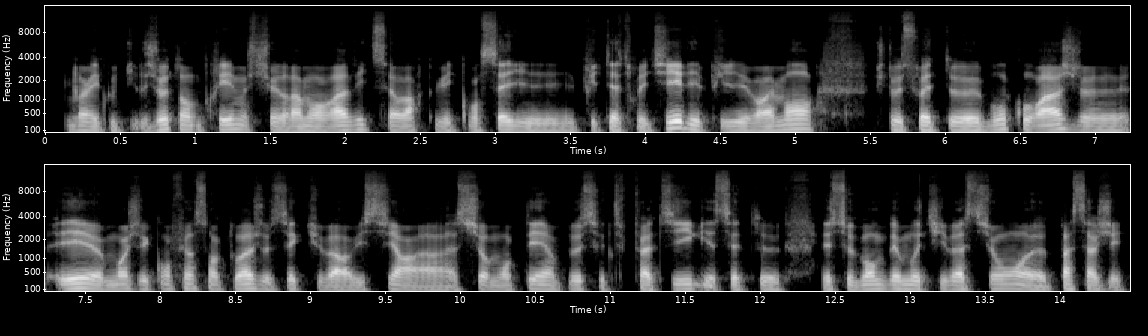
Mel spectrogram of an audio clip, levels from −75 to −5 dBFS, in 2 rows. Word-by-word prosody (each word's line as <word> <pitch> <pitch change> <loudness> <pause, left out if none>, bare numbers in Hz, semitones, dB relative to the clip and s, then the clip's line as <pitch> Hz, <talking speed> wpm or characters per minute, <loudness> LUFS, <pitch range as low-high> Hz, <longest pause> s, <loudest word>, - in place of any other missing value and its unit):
Bah, 95 -1 0
écoute, 90 -2 -6
je 85 +7 +1
t'en 110 -3 0
prie. 110 +3 +1
Moi, 110 - -3
je 95 - -10
suis - - -3
vraiment 90 0 +2
ravi 100 +4 +4
de 105 - -17
savoir 90 0 0
que - - -15
mes 85 - -4
conseils 95 +3 0
aient 85 0 -4
pu - - -9
t'être - - -1
utiles 135 - +5
et 105 - +1
puis, 95 -1 -4
vraiment, 95 +6 +3 0.4
je - - -15
te - - 0
souhaite, 95 -5 0
heu, 90 -1 +4
bon 100 +6 -1
courage, 105 0 +3
heu, 90 -1 -3
et 110 +3 +6
heu, 100 -3 +4
moi, 95 +3 0
j'ai 95 -2 -5
confiance 105 +1 -5
en 95 - -1
toi. 105 +4 +3
Je 95 -5 -5
sais 80 - -4
que - - -27
tu - - -11
vas 80 - +4
réussir 80 0 -1
à 75 +1 -1
surmonter 90 +4 -1
un 95 - 0
peu 95 +3 -4
cette 95 - -8
fatigue 100 -1 0
et 85 - -1
cette, - - -5
heu 90 -2 -3 0.3
et - - -2
ce - - -2
manque 95 +2 +1
de 100 - +2
motivation, 95 +1 0
heu, 80 -2 0
passager. 90 -6 -1
95 Hz, 240 wpm, -23 LUFS, 90-100 Hz, 0.4 s, et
